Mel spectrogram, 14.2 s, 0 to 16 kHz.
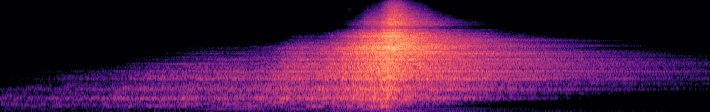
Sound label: pst x 20 swiss medium crash roll; paiste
